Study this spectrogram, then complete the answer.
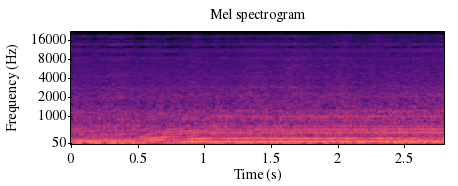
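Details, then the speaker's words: Ford Bronco Raptor at full throttle under load: engine pulls with rising pitch and odd extra drone, boost gauge showing no boost, feels naturally aspirated; owner suspects boost regulator, unconfirmed. "so there is no boost going into this right now and here's a look at the boost gauge whenever it's making that noise it is not building any boost so it's got to be the Boost regulator or something something like that"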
